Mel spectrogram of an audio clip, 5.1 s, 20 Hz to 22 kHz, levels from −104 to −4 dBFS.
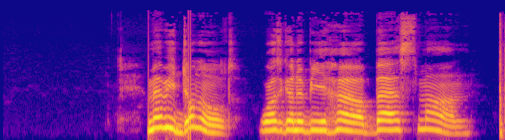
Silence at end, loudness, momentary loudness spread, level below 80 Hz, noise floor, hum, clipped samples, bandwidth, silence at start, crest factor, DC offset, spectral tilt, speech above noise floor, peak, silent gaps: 0 s; -14 LUFS; 12 LU; -54 dBFS; -80 dBFS; none; under 0.1%; 15.5 kHz; 1.45 s; 14 dB; under 0.1%; -6 dB/octave; 67 dB; -2 dBFS; none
